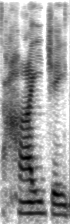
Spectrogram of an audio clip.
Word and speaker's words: hygiene: it sounds strange but it's hygiene is the pronunciation and then we have go on be careful of that eight sound as well especially if you're a Spanish speaker it's not from the throat it's not here it's just like you're cleaning your glasses hygiene hygiene hygiene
